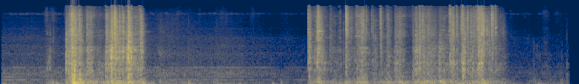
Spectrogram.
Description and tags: Alluminium Parts Moving
Sounds of few alluminium cuts moving
Please check up my commercial portfolio.
Your visits and listens will cheer me up!
Thank you.
alluminium, box, cuts, field-recording, fields, metal, moving, parts, real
